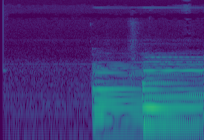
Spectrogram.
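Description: Upright acoustic piano: after a faint hush, a chord is struck about a second in and left ringing, with further notes added half a second later.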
